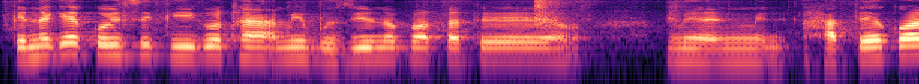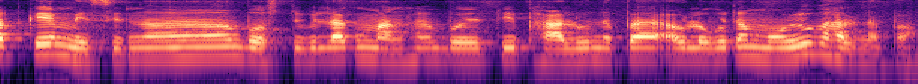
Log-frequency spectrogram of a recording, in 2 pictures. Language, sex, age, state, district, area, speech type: Assamese, female, 60+, Assam, Dhemaji, rural, spontaneous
